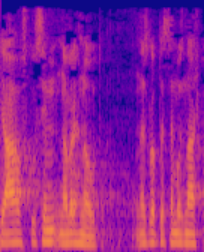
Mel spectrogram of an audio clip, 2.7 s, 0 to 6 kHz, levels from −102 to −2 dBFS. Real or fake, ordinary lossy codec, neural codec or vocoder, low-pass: real; MP3, 24 kbps; none; 5.4 kHz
